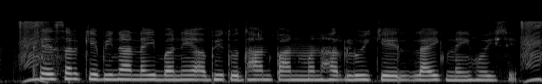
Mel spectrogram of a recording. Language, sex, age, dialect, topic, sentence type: Chhattisgarhi, female, 18-24, Northern/Bhandar, banking, statement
